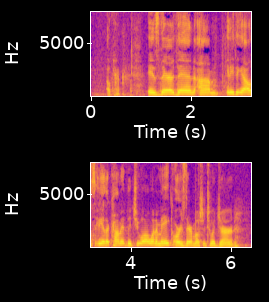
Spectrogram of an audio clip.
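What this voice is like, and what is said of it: Rough, unwell-sounding voice. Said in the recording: “I know I sound terrible.”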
